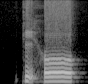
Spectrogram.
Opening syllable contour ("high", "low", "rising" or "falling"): falling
